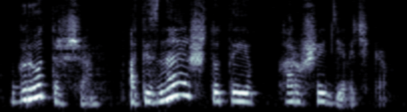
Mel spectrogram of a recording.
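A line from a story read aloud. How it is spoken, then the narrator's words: Purring. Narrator (Russian): промурлыкала она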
